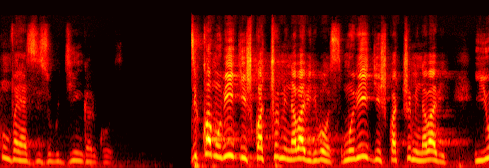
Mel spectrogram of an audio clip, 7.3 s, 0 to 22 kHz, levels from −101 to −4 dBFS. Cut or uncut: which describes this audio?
cut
